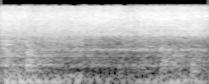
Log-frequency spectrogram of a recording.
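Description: Potatoes frying with spices in a pan for a fish curry give off a steady, close, dense sizzle that holds unbroken throughout, with no voices.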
